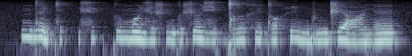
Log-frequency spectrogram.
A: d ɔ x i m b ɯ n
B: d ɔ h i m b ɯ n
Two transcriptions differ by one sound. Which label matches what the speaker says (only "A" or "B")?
B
